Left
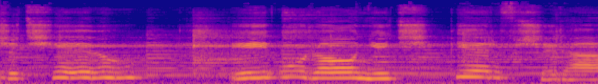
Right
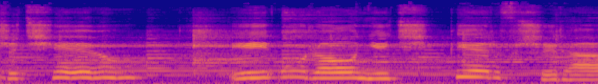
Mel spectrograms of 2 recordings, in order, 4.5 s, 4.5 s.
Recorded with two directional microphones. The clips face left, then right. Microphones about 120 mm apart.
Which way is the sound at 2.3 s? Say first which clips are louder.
Left 2 dB; 20° left (ahead or behind).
